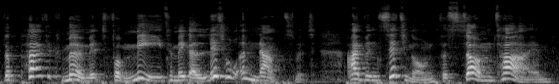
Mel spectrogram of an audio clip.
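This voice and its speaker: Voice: medium pitch, huge pitch swings, a little slow, voice pushed up, rough recording. A narrator voicing a vain, showy male celebrity wizard author in a grandiose, theatrical, projecting manner. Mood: pompous announcing.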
